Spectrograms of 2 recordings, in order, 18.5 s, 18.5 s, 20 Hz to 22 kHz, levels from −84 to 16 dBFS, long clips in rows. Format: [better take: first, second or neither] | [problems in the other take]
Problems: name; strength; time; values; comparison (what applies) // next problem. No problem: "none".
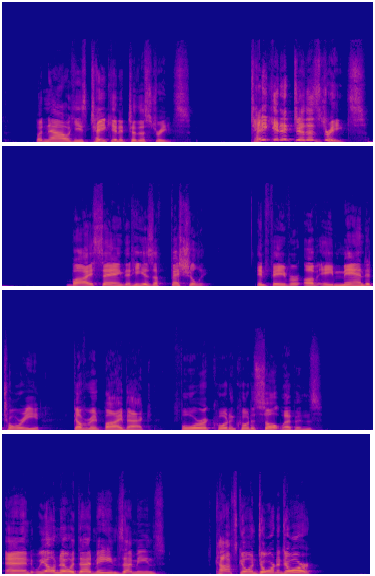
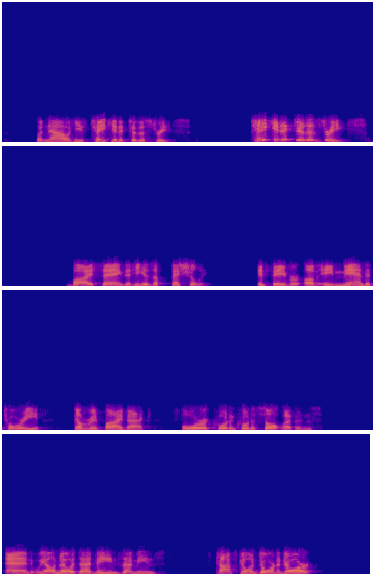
first | phone-call audio; nothing above 3.5 kHz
